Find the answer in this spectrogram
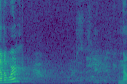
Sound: crowd

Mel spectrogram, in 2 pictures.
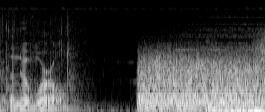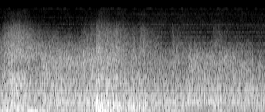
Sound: thunder

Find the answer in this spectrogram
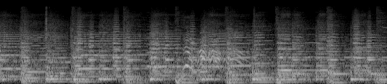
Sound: both laugh

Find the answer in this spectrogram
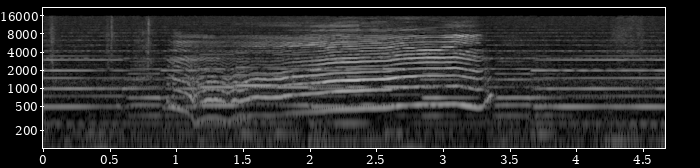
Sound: groans

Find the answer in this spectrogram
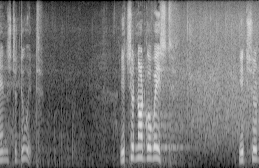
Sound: applause

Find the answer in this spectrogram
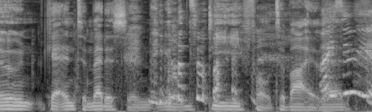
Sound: laughing

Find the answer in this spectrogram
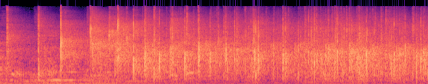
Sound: applause

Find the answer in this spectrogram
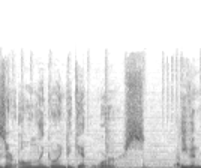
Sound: whoosh

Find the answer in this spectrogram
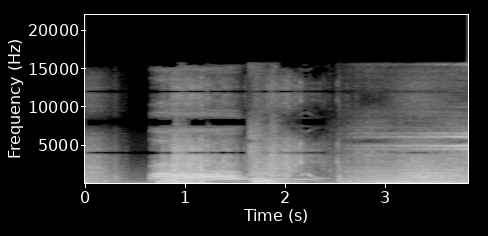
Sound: screaming

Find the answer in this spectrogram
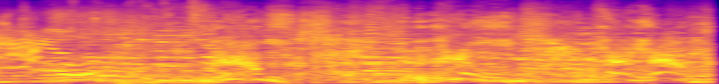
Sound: growling

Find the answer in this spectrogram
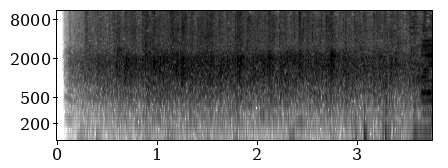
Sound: applause

